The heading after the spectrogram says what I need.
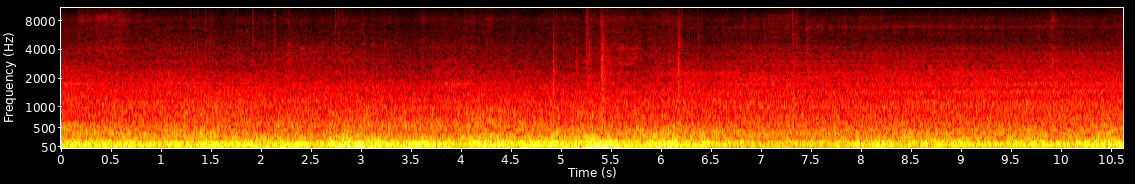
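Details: Hyundai Creta cabin at about 60 km/h with the AC off, on a 35°C day. Low steady road and tyre rumble with no knocks, whines or rattles standing out. Owner says the noise is negligible; normal cabin noise.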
